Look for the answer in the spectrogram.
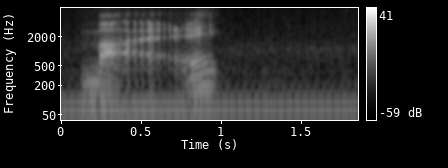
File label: "mai", Chinese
